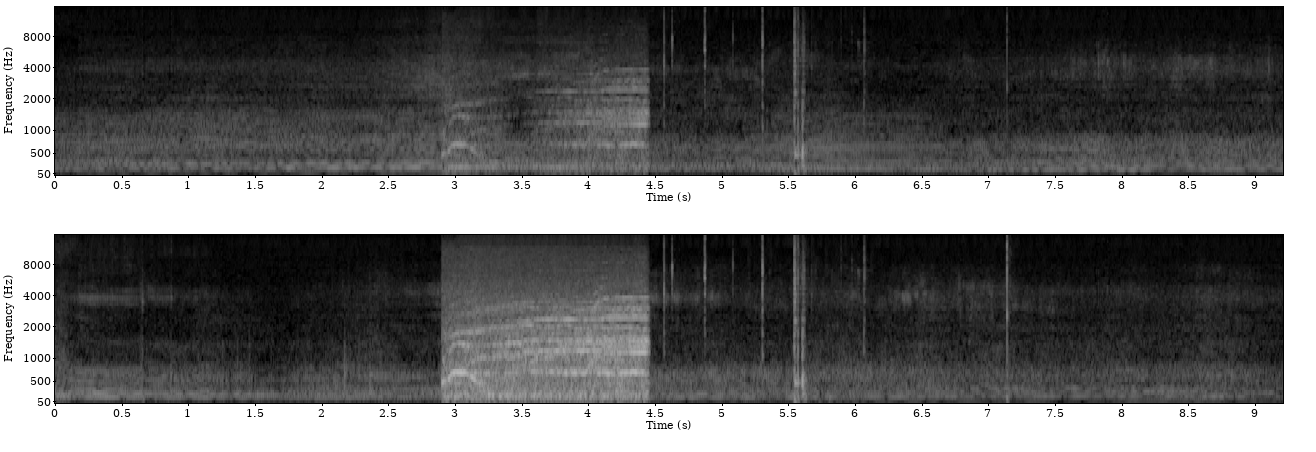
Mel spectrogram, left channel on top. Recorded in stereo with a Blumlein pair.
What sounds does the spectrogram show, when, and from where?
2.9 s a scream: 30° right; by 4.5 s 60° right
4.6 s a crack: 15° right
7.1 s a finger snap: 35° right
